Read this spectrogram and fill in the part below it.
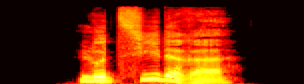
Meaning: inflection of luzid: 1. strong/mixed nominative/accusative feminine singular comparative degree 2. strong nominative/accusative plural comparative degree
- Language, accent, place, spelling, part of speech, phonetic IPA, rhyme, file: German, Germany, Berlin, luzidere, adjective, [luˈt͡siːdəʁə], -iːdəʁə, De-luzidere.ogg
